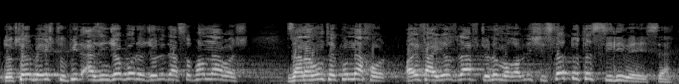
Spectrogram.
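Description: A man's voice: high voice, darkish tone. A man giving a religious lecture, telling a story and speaking directly to his audience. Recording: dull lo-fi recording in a reverberant hall.

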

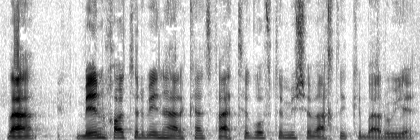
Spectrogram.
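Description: A man teaching a lesson on reading the Quran, explaining slowly and patiently and reciting the alphabet letter by letter. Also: mid-range voice, animated. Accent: Persian. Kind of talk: instructional lesson on Arabic vowel marks.

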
